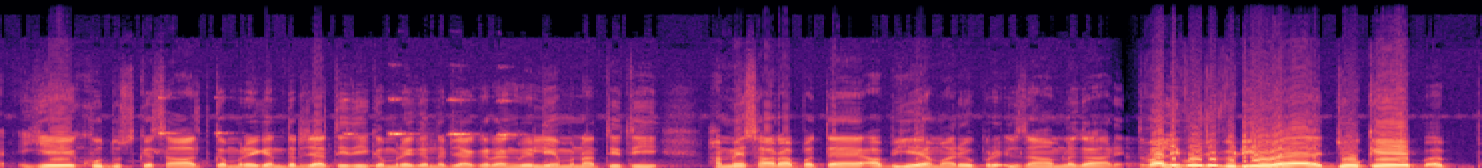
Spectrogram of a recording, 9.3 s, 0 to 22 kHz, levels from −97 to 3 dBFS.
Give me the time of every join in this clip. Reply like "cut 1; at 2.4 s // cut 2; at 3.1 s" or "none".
cut 1; at 6.9 s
